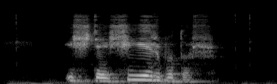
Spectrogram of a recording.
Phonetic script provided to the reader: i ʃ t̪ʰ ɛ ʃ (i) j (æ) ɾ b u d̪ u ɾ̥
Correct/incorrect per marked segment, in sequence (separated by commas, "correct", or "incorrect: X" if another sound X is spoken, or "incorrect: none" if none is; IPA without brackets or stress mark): correct, incorrect: i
